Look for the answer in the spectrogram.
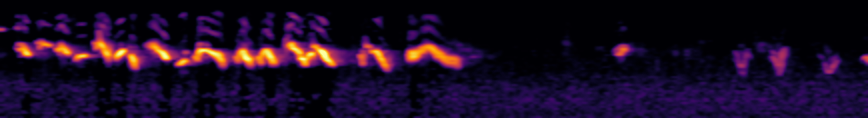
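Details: House finch singing in a backyard: a fast, jumbled warble of bright, slurred, rising-and-falling notes for about three seconds, then quiet with a few scattered short chirps.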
